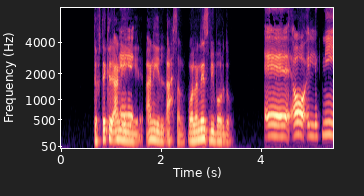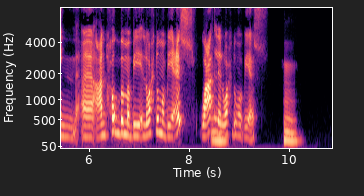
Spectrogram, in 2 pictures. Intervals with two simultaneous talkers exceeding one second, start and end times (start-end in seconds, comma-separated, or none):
none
